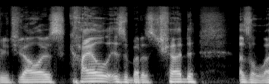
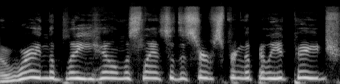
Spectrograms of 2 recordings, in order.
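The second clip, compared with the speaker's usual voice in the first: very high-pitched character voice. Reading a requested line aloud, done in a Jordan B. Peterson voice. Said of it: "Say this in a Jordan B. Peterson voice".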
